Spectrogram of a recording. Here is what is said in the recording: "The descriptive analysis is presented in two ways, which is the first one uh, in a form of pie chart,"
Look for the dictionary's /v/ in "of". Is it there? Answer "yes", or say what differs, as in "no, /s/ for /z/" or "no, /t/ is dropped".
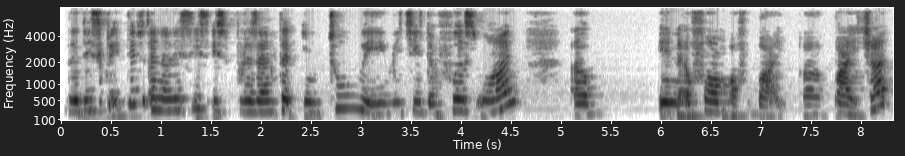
no, /b/ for /v/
